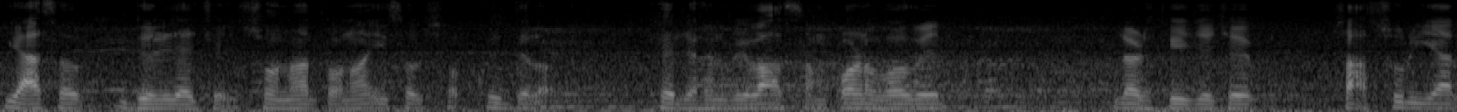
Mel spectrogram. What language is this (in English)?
Maithili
